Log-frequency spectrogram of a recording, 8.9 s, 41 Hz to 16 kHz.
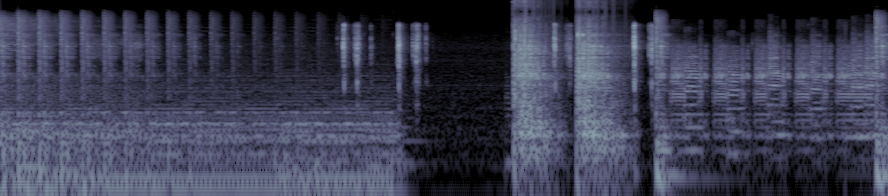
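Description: Gunfire from the Doom 1.1 video game running in an old QEMU emulator bursts out loud and sharp in rapid clusters, preceded by a steady rhythmic run of keyboard-like clicks and a short pause.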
